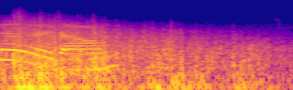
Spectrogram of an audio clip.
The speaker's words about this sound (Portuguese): O que aconteceu? Hum, um raio derrubou uma velha laranjeira, isso mesmo. Hum, será que a tempestade vai durar a vida inteira?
